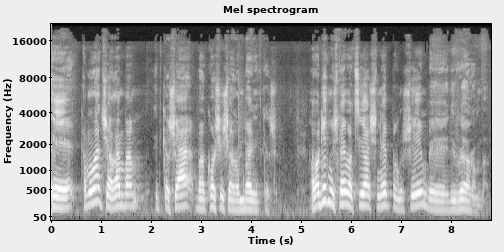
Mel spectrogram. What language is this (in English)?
Hebrew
